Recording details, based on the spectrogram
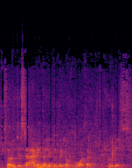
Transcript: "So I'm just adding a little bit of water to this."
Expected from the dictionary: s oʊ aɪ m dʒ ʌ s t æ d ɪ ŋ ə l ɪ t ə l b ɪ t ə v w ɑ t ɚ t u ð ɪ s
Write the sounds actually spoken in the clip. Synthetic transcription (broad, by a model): s oʊ aɪ m dʒ ʌ s t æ d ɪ ŋ ə l ɪ t ə l b ɪ t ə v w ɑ s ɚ t u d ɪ s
